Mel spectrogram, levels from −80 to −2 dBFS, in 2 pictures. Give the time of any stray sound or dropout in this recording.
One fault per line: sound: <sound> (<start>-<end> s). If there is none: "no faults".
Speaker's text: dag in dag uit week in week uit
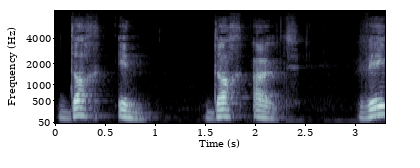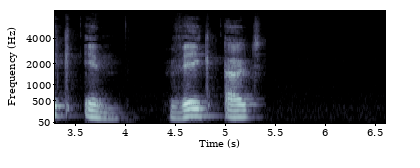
no faults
